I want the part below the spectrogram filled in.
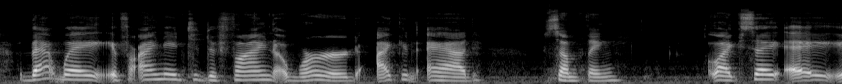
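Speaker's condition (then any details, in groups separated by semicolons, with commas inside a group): Cerebral palsy; speech noticeably atypical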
